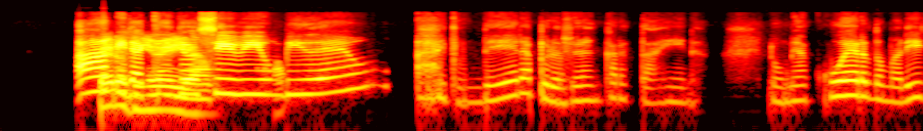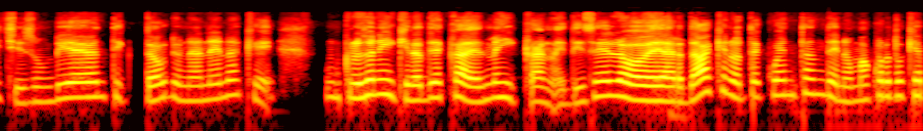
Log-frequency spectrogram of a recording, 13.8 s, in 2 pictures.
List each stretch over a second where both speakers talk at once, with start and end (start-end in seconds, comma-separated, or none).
0.7-2.2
